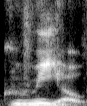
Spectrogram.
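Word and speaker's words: griot: learning from lessons uh have you ever heard of a phrase or term or word called Grio it's spelled g-r-i-o-t-s Grio um Dave Chappelle calls himself agrio and these are people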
